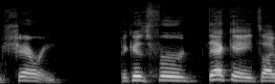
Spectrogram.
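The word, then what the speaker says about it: Cheri: actually pronounced her name Sherry because for decades I pronounced it Cherry. Okay. But at least the way it looks it looks like Cherry to me.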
